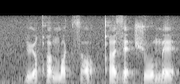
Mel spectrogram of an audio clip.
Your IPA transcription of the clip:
ɗʉqʼoŋ͡mɑksɒ | qʼɘzɛʔ ʃomɛ

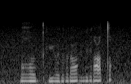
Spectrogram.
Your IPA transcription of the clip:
ʁukʼyʊ̯rɔɡrytˤ

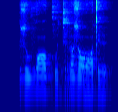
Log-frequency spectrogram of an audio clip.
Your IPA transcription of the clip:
zuvɔː kʷʼitrɔz ɔːtɪ

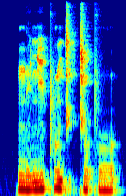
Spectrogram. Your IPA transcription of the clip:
n̪e̤ɲi pʰuŋcḭ co̤pʰo̤

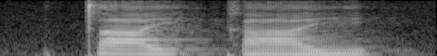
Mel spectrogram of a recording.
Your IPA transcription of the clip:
t̪a˧jka˩j

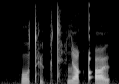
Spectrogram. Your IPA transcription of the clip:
otʼyktʰli qʼø

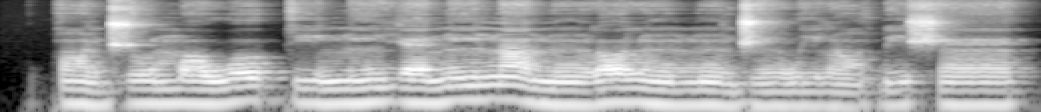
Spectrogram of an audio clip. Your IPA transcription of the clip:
kɔ̃˨ d͡ʒo˨mɔ˨wo˧ki˨ nĩ˨˦jɛ˧nĩ˦ nã˦˨nũ˨lɔ˧ lũ˨mũ˨d͡ʒĩ˨ wi˨lɔ̃˨k͡pi˨˦ ʃɛ̃˦

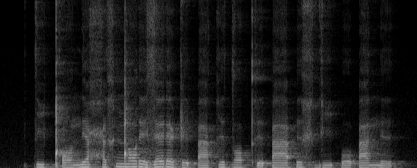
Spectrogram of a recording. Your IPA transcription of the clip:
t̪i˨ǃʼɔ˨ne˧ ħɪ˨˦xŋ͡ǃɔ˦ ɾe˨zɛ˦ɾɛ˨ʈɪ˨ ʔa˨kɪ˦d̪ɔ˧kʼɪ˨ ʔa˧ʔɪ˦xd̪i˨ ʔo˨ʔa˦ nɪ˨

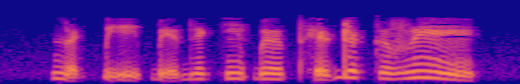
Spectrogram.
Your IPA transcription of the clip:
ɳɛ̰k͡pḭ ɓḛd̪ekĩɓɘ t̪ʰḛɖɘ kɘvẽ

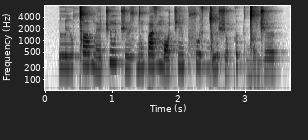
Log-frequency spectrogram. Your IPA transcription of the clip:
li˩˧ʊ̯ǀɐ˧˥bẽ˩˧ t͡ʃũ˥ t͡ʃy˩˧zdũ˧pa˧˥z mɔ˩˧t͡ʃĩ˧˥p sʷi˥z ɡ͡ǀy˧˥ʃʊ˩ kə˥kɡ͡ǀə˩d͡ʒʏ˧

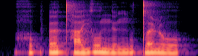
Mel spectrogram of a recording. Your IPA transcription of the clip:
hopʔœt̪ʰa jon øŋut̪ɐ ɳo

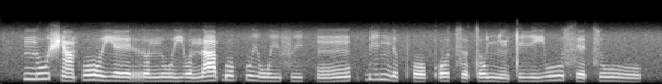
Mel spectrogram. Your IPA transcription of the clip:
nuː˦ʃã˨poː˦˨ jeː˨rʊ˨nuː˨ jʊ˨na˦ɓʊ˦kʷi˦˨ wi˨fi˨kũ˨˦ | ɓi˦ŋɪ˨ pʰoː˨ kʼo˦t͡sʊ˨to˦ɲĩ˨ tiː˨juː˦ sɪ˨t͡suː˦˨

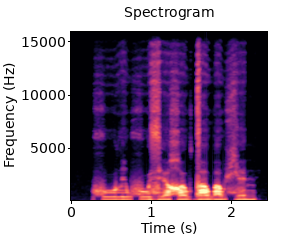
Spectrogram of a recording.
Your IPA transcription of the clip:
xuːliwxu zʲɛːχəːwda wawçenʲ

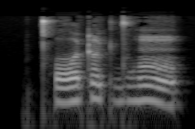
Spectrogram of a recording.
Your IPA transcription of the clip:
t̪ʰoʈũʈ dʱõ

